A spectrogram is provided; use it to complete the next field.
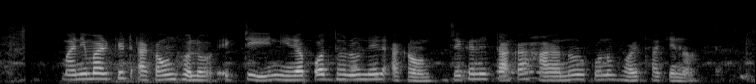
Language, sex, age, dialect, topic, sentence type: Bengali, female, 18-24, Standard Colloquial, banking, statement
